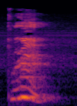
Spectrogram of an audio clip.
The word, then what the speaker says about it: plus: Esse plus aqui, eu não vou pronunciar esse S, mesmo que ele esteja antes de um ponto final. J'en peux plus.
